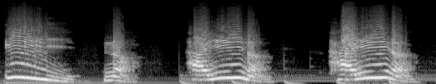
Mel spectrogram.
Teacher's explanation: the stress syllable of this word falls at the middle on the second syllable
